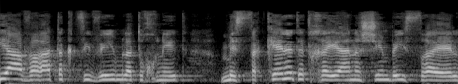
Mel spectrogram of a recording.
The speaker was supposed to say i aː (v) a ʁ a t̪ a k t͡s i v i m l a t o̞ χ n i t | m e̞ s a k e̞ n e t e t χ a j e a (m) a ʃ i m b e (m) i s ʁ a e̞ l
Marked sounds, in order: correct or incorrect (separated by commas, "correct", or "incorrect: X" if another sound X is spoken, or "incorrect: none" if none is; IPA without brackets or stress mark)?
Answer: correct, incorrect: n, incorrect: none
